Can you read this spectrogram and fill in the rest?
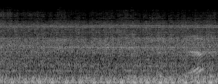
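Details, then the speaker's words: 1994 Dodge Ram half-ton bought as a non-runner, first start, smoking badly: an uneven, lumpy idle with an irregular low thump. A misfire is suspected but not confirmed. "oh it's smoking pretty bad yeah it sounds like it's got misfire don't sound terrible"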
